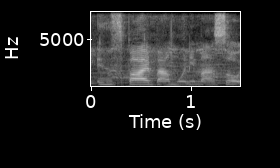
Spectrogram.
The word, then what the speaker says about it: Amoanimah: So if you see the Amoanimah, it's Amoanimah. I know lots of you find it so hard to pronounce, but it's Amoanimah.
